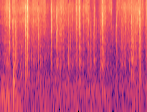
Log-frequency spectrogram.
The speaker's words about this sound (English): He picks up paper from the desk and writes a note. What's he writing?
